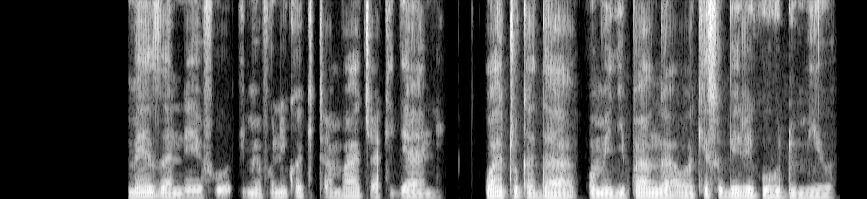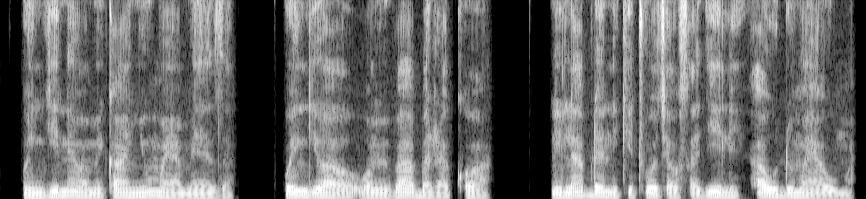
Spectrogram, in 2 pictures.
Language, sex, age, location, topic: Swahili, male, 18-24, Kisumu, government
